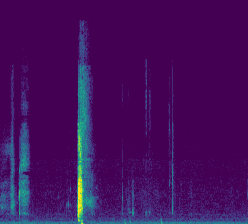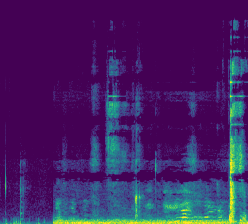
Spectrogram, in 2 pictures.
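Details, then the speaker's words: Baby gives one sharp sneeze in a quiet room, then steady background noise and faint voices. "Oh, goodness. Were you about to sneeze? Are you okay?"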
